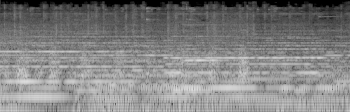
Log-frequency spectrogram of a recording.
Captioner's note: dogs panting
